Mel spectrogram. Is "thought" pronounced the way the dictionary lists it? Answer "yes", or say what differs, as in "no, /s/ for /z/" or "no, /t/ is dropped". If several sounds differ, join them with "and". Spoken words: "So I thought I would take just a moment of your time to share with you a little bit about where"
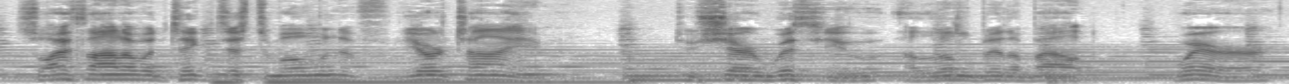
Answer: yes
